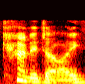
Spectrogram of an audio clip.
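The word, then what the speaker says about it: Canidae: This is pronounced canidai. Now, you don't have to remember these, but it's good to kind of understand how it works. Canidi.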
